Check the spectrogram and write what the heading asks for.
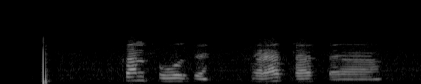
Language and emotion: Russian, neutral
